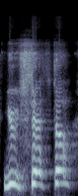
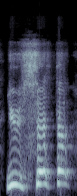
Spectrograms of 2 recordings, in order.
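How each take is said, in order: Both takes have the same delivery.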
